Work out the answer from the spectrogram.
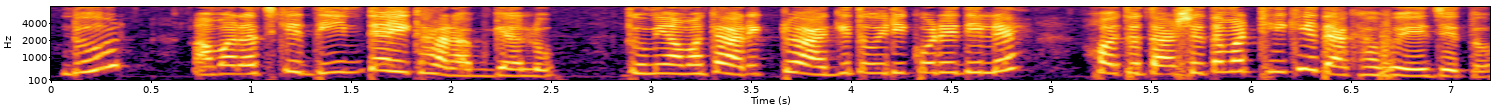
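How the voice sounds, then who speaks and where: A woman's voice: very high-pitched, lively intonation, brisk, no echo. A woman voicing a cartoon sister in dubbed dialogue, sulky and complaining.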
